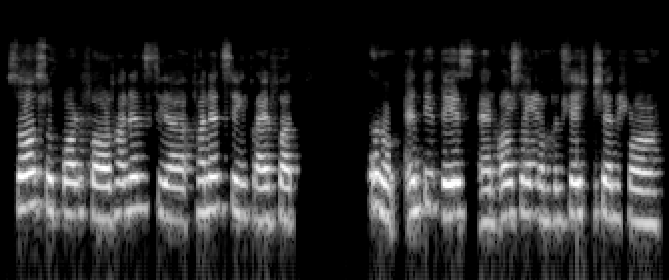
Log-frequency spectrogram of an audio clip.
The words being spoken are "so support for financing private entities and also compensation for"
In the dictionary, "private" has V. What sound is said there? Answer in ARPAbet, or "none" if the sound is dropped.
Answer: F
